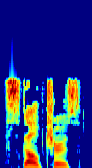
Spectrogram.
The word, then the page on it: sculptures: British English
